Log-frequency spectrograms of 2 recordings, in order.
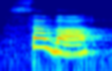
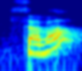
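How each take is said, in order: First: The pitch falls at the end. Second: The pitch rises at the end. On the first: It gives an answer. "And the answer is" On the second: It asks a question. "That's a question"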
